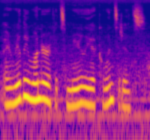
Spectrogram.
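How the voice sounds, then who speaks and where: An actress playing a polite, earnest adventuring companion in a video game, speaking in a measured, formal way. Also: female voice, medium pitch, noisy background, lightly acted. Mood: earnest, curious. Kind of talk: game voice acting.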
